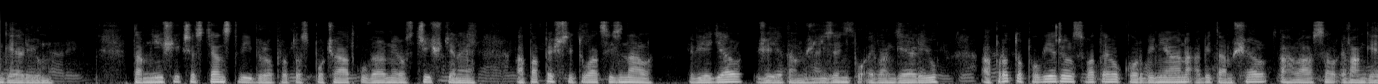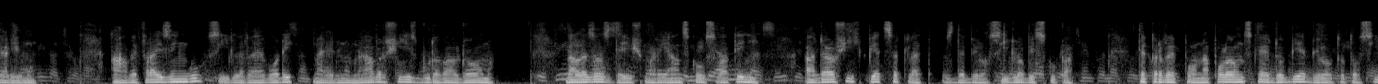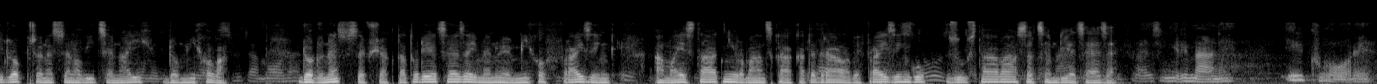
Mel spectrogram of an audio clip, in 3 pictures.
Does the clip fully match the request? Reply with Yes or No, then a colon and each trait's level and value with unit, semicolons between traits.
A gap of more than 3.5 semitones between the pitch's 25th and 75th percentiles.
Yes: average, 4.1 semitones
